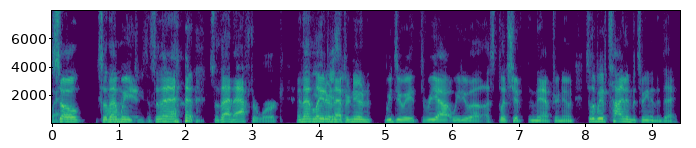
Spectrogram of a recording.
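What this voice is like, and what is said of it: Brooklyn accent. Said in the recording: “Are you from Brooklyn? ... I don't understand the accent.”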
